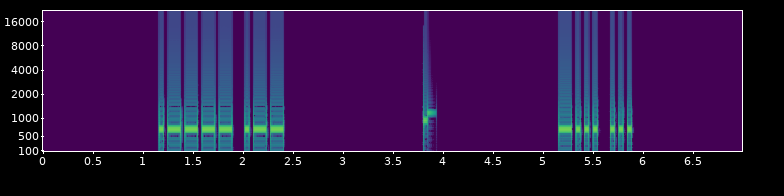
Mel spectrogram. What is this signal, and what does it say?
Morse code, heard as a keyed tone, about 28 wpm, 700 Hz. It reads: 1 W B S
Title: Two Challenging Letter-Number Combinations 28wpm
